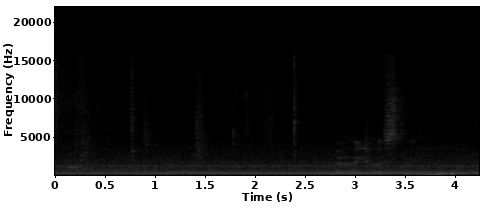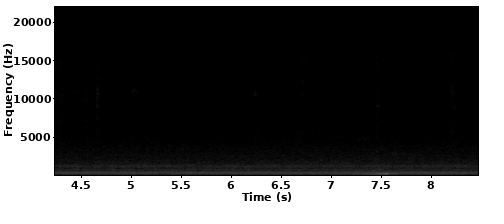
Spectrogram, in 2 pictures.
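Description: A steady electrical hum, with faint clicks and rustling as hands fit a metal magnetic knife-rack rail against the wall; two brief murmurs, about halfway and near the end.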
